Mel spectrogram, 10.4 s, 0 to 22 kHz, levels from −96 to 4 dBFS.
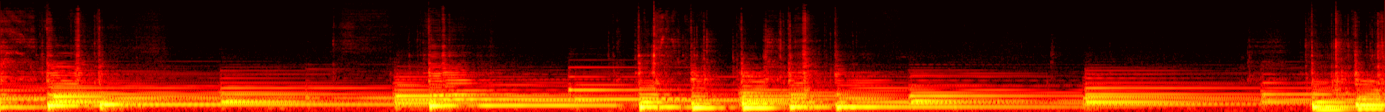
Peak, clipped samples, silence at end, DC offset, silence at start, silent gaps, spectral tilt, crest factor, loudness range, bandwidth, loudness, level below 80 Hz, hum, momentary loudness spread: -6 dBFS; under 0.1%; 0 s; under 0.1%; 0 s; none; -11 dB/octave; 18 dB; 6 LU; 5 kHz; -25 LUFS; -40 dBFS; none; 16 LU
